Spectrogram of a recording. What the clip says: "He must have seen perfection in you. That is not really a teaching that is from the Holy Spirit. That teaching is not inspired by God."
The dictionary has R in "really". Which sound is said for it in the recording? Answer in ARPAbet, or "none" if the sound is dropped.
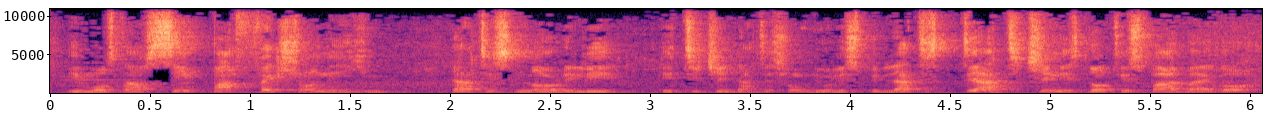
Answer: R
